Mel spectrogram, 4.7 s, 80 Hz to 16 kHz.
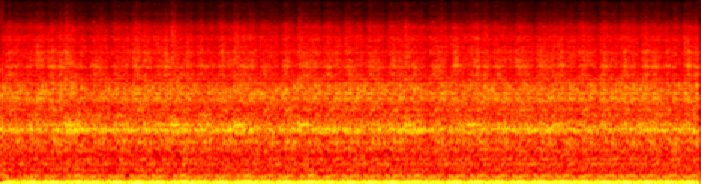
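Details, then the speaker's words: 1985 Ford truck with Hino Japanese diesel: heavy idle with a loud, steady low clatter tied to engine speed; oil pressure light/gauge flickering, knocking with low oil pressure. "What a wonderful sound it makes. That knocking sound. That's a good knob. It might go away."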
